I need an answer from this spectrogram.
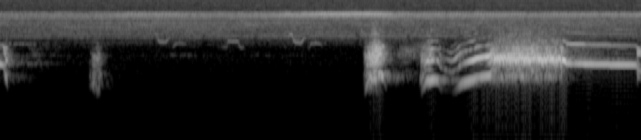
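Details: During a predator hunt, a coyote gives a few isolated barks, then quick wavering yips that swell into a loud sustained howl, over a faint steady hiss.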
